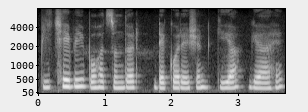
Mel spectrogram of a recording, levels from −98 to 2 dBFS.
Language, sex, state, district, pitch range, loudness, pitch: Hindi, female, Odisha, Malkangiri, 200-225 Hz, -16 LUFS, 210 Hz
